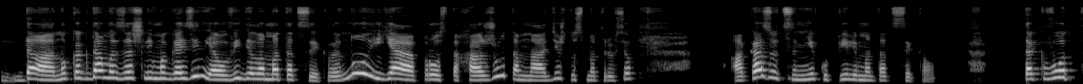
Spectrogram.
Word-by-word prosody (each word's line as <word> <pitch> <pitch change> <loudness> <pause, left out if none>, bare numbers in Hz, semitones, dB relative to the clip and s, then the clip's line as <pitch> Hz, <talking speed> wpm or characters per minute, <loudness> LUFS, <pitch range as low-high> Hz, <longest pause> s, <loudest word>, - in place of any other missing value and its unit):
Да, 205 +4 +3
но 255 +4 -2
когда 295 +4 +2
мы 300 -2 +1
зашли 285 +1 -1
в - - 0
магазин, 275 +8 +1
я 225 -10 +4
увидела 255 +3 +1
мотоциклы. 225 -6 -1
Ну, - - +3
и - - 0
я 250 -4 +5
просто 220 -3 -3
хожу 205 - 0
там, 215 - -4
на 190 -1 0
одежду 220 +4 -9
смотрю, 195 -3 -9
всё. 260 +8 -7 1.0
А - - -2
оказывается, 295 - +2
мне 225 +3 -4
купили 225 0 -7
мотоцикл. 190 -2 -9 0.9
Так 245 0 +2
вот 320 +5 +2
235 Hz, 150 wpm, -23 LUFS, 205-275 Hz, 1.0 s, я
